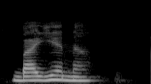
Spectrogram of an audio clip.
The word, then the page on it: ballena: Spanish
